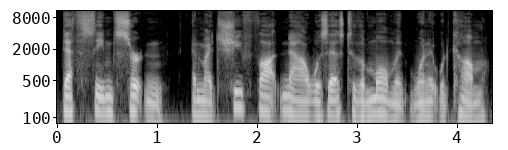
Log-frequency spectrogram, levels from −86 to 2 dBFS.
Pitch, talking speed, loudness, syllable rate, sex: 105 Hz, 235 wpm, -20 LUFS, 5.1 syllables/s, male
